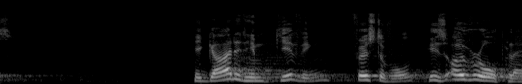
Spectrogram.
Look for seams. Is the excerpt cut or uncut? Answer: cut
